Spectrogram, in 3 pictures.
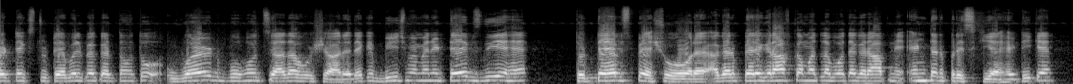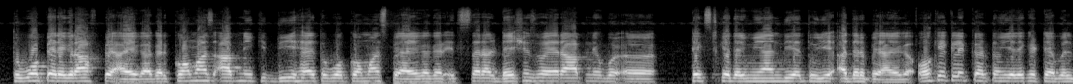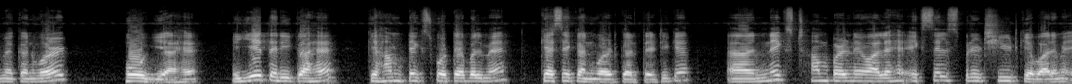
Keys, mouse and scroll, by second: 19.9 click, 25.9 BackSpace, 27.8 click.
